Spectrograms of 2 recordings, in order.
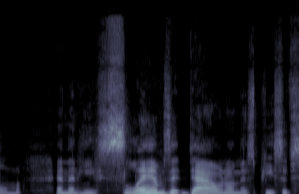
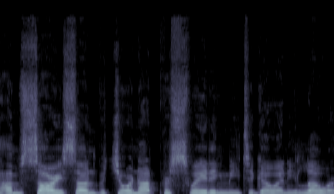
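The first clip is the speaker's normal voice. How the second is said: mocking laugh, higher and louder; 5 semitones higher, 4 dB louder than usual. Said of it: "he laughs at you".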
